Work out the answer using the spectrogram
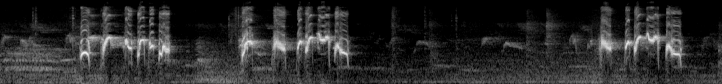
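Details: Red-whiskered bulbul used as a decoy to draw in wild birds, giving three lively phrases of rapid chirpy rising and falling notes, with short pauses between them and faint background hiss.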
